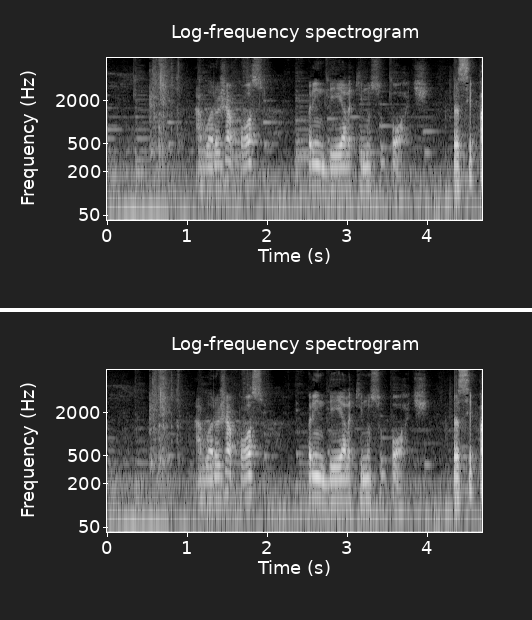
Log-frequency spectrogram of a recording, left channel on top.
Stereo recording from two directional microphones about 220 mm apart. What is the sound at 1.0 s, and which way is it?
Speech, 30° right (ahead or behind).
